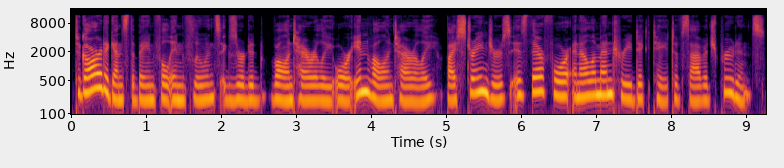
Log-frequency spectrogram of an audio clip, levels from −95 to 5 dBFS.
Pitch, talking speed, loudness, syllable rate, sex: 220 Hz, 130 wpm, -18 LUFS, 5.6 syllables/s, female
